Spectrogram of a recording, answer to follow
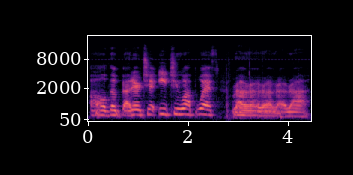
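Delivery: loud growling wolf; wolf pouncing. Acted. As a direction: roar as you pounce.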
